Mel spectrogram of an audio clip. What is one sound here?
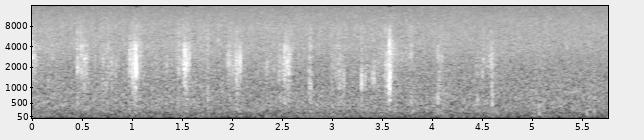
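A bicycle rattles and clicks over a dirt trail as it rides away.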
